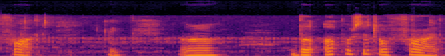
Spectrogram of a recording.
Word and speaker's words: phi: So this is right angle triangle, this is where phi is, so this symbol is pronounced as phi.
